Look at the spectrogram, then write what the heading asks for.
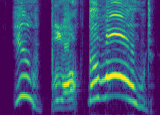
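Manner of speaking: high, loud, slow snap; angry Bertie. A narrator's reading. Bus snapping at the trucks blocking him, loud. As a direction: bark it out crossly. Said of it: "he snapped".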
